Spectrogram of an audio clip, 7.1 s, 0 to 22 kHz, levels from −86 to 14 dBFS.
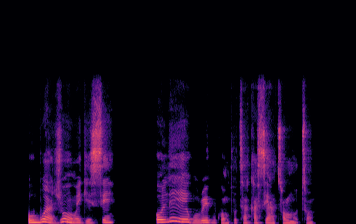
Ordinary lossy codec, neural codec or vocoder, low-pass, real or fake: none; none; 14.4 kHz; real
